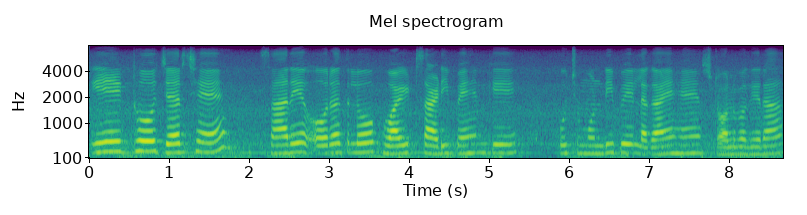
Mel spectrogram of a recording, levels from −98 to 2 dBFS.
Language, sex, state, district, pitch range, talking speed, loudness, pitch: Hindi, female, Odisha, Sambalpur, 210-235 Hz, 130 wpm, -16 LUFS, 220 Hz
